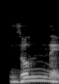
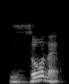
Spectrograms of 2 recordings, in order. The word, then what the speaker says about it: Sonne: n을 두 개를 같이 붙이면 zonne 이렇게 읽혀요. 그게 아니라 zone 이렇게 자연스럽게 읽으시면 됩니다.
